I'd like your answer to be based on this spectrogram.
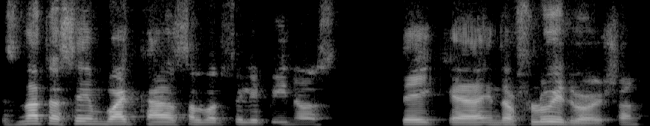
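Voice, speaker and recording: Older man from Austria, seminar presenter, mid pitch, halting with fillers, slightly dull lo-fi audio. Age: 60s. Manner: loose, halting delivery with many fillers and self-corrections. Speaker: franchise consultant giving a seminar.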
